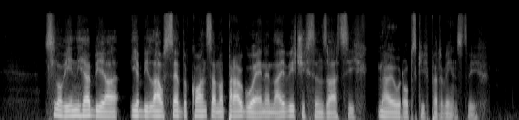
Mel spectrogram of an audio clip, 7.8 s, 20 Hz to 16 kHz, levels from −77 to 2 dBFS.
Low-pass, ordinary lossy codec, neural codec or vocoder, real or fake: 10.8 kHz; none; codec, 16 kHz in and 24 kHz out, 0.8 kbps, FocalCodec, streaming, 65536 codes; fake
